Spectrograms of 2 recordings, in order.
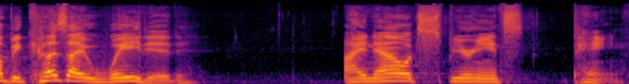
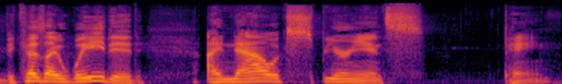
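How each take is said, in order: First: Said in the usual way. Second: Slowed solemn repeat with hushed "pain"; slow emphatic repeat. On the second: Shown as a demonstration. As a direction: let it land, hush on "pain". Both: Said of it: "repeats the point".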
